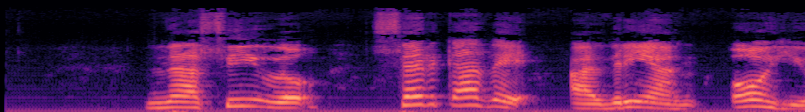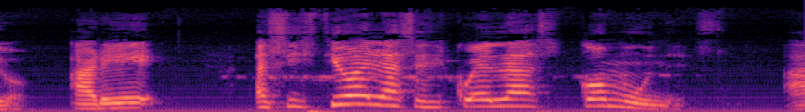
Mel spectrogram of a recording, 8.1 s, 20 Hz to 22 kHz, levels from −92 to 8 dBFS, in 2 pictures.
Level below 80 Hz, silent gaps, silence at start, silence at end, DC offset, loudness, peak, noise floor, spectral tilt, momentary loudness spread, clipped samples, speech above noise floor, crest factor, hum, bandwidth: -44 dBFS; none; 0.75 s; 0 s; under 0.1%; -19 LUFS; -2 dBFS; -52 dBFS; -4.5 dB/octave; 11 LU; under 0.1%; 33 dB; 18 dB; 60 Hz at -50 dBFS; 16.5 kHz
